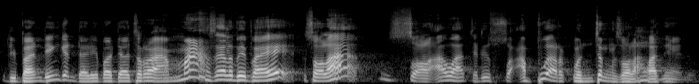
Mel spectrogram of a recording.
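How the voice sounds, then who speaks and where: A man with a Javanese accent delivers a sermon in a mosque. His voice sits a little high and swings widely in pitch. He keeps tossing questions to the congregation and waits for their answers. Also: moderate pace. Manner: lively, asks the congregation questions. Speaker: preacher.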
